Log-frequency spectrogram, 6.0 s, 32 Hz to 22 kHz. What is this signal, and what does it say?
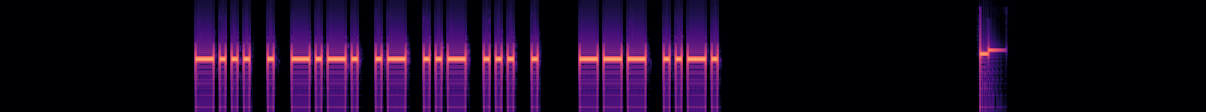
Morse code, heard as a keyed tone, about 40 wpm, 700 Hz. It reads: BECAUSE OF
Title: Sets of 2 Words 40wpm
